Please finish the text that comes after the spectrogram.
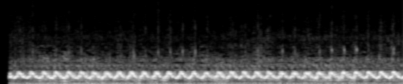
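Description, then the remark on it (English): A loud, continuous siren wails steadily throughout, its warbling tone unbroken, with no voices present. “We'll go ahead and just mute that. We don't need to hear the fucking sirens.”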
